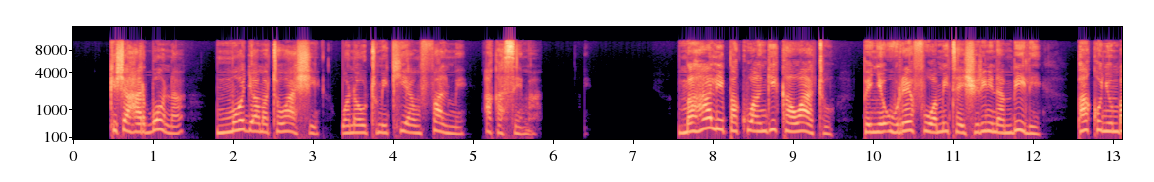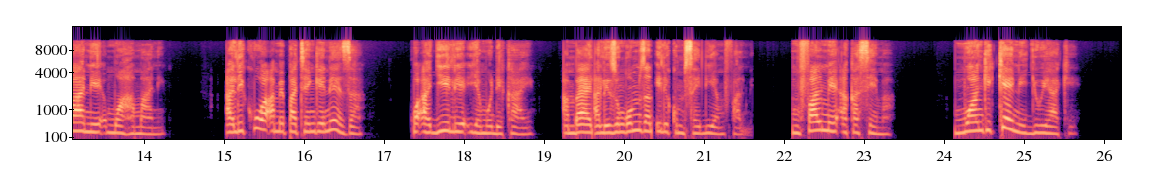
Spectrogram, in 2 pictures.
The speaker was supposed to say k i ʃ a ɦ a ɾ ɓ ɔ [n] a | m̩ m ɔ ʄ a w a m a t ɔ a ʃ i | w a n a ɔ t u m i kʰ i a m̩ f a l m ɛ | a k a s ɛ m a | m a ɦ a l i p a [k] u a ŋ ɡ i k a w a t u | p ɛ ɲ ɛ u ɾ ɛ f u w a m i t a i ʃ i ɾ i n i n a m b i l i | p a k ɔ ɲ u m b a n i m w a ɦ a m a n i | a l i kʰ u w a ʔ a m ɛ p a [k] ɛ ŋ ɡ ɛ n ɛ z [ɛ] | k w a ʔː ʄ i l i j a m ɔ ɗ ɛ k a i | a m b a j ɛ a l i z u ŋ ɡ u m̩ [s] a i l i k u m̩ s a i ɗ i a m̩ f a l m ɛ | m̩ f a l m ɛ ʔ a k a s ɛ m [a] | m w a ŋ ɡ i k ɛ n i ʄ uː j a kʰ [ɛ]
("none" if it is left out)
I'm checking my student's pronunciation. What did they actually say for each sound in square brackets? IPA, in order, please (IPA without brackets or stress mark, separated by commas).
n, k, t, a, z, a, ɛ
